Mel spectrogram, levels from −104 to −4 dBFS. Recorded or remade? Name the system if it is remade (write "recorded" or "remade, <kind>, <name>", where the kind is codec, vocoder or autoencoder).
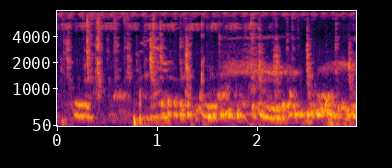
recorded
